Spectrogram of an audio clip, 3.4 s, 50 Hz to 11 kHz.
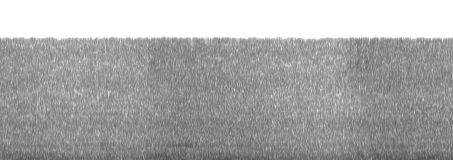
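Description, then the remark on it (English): A car engine revs steadily during a diagnostic test, a dense mechanical roar with low rhythmic pulsing that swells slightly in the middle and again near the end, with no voices; the engine falls well short of its rated 168 horsepower at 6,200 RPM and its throw rods are chattering. “Your throw rods are chattering.”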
